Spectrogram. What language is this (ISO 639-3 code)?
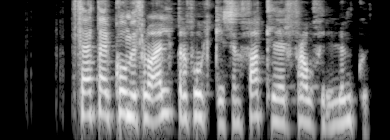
isl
